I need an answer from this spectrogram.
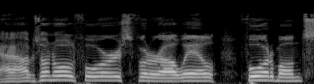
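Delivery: heavy put-on Irish accent. Quoting a woman on a red carpet about playing a donkey, in a thick Irish accent. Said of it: "she's doing like a really thick Irish accent".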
